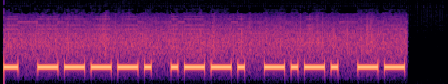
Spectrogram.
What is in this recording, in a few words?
Skywarn 146.67; Stevens Point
